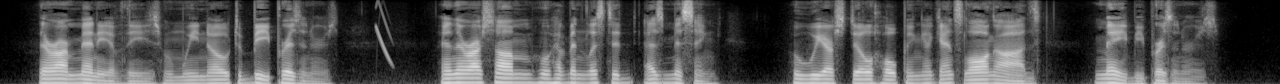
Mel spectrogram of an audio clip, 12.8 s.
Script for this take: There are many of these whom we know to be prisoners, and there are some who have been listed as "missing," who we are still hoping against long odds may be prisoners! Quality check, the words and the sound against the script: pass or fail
fail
